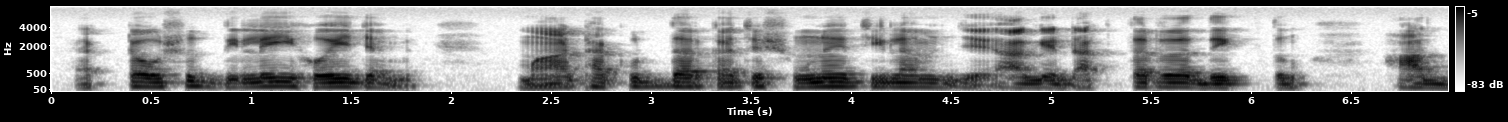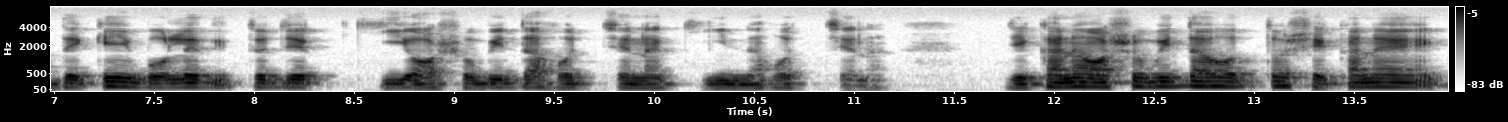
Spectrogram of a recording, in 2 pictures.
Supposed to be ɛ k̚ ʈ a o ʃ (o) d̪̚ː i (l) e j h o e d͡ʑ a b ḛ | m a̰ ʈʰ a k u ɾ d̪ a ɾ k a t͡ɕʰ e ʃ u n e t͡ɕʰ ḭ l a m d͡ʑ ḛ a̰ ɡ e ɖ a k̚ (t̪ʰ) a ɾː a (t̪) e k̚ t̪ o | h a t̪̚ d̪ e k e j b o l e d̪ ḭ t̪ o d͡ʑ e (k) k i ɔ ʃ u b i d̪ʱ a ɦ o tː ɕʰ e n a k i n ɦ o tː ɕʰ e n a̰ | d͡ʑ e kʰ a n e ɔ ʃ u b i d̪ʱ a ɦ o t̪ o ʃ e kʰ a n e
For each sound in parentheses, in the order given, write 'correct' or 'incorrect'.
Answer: incorrect, correct, incorrect, incorrect, correct

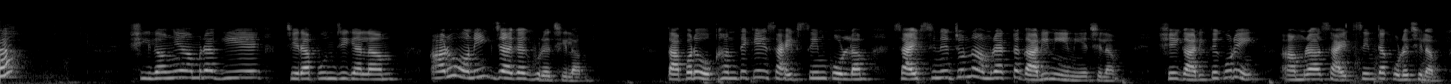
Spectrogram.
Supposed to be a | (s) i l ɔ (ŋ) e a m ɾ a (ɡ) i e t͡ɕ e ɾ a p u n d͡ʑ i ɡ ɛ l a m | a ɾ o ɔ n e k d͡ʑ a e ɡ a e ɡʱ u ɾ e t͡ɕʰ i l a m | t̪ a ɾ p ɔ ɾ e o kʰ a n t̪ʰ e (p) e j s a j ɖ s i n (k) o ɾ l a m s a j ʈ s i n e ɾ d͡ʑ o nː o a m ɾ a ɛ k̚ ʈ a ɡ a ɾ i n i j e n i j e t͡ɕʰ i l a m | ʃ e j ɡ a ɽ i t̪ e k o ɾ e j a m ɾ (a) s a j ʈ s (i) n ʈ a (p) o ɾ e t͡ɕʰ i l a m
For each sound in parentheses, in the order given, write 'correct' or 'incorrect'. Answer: incorrect, correct, correct, incorrect, correct, correct, correct, incorrect

